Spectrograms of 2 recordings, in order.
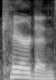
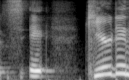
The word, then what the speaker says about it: Círdan: I think it's like Círdan. So Círdan, Círdan.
